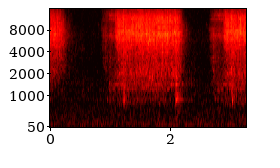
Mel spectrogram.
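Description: A tap runs water into a basin.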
